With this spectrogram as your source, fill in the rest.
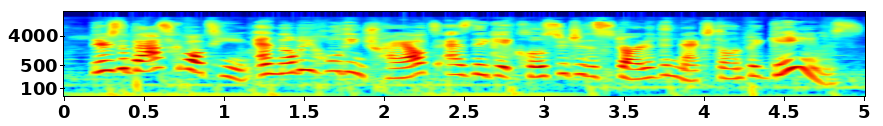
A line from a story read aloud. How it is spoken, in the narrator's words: said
